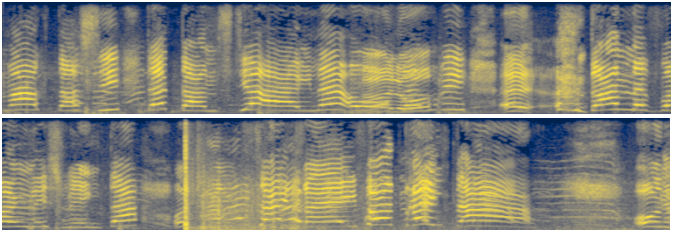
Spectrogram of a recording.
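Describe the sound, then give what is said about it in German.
Excited children chatter and call out continuously while a single sharp black-powder salute shot cracks out partway through, a sudden loud bang cutting across their voices. The scene is opposite the Münster, where children wait for the dancing Wild Man to begin. The salute shots can be heard from afar. “Die Böllerschüsse sind schon von weitem zu hören.”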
